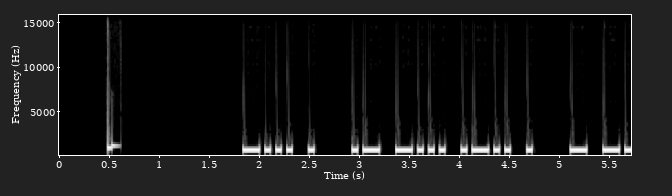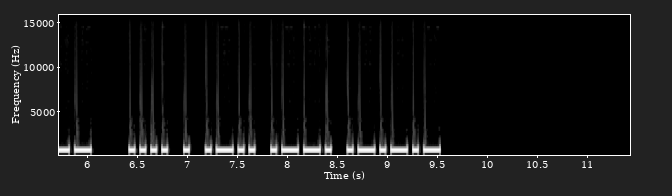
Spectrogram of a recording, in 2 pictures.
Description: Morse code, heard as a keyed tone, about 22 wpm, 700 Hz. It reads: BE ABLE TO HELP.
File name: practice / 22wpm / Sentences with 2-Word Phrases - 22wpm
